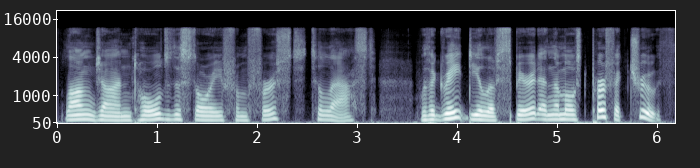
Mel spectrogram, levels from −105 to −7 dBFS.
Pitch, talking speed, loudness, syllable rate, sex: 155 Hz, 195 wpm, -18 LUFS, 4.1 syllables/s, male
